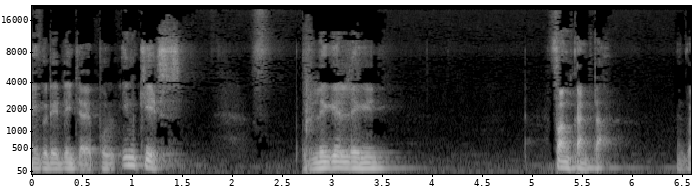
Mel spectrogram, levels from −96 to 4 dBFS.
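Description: A speech recording with generation loss throughout its full length. The sound is swirly and hollow. Consonant onsets are blurred and smeared. Small holes and a watery noise sit in the spectrum. This is more damage than a single pass at this quality would leave. Content still reaches up to 20 kHz. The likely cause is repeated lossy coding: decoded and re-encoded around four times through AAC-LC, at a rate that fits 64 kbit/s. Each pass quantised on a shifted frame grid, so the errors stacked.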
